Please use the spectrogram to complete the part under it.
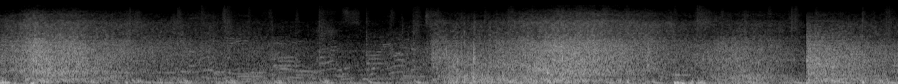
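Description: Sea waves break on a coast in Spain, a loud continuous roar of surf with wind buffeting the microphone, swelling and easing in broad surges.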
